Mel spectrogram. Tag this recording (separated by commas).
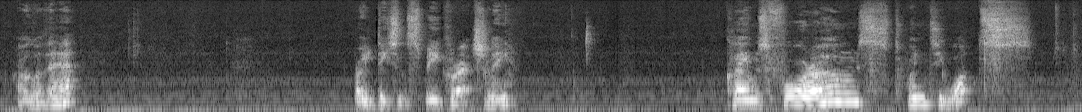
Speech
